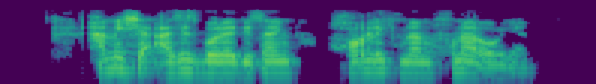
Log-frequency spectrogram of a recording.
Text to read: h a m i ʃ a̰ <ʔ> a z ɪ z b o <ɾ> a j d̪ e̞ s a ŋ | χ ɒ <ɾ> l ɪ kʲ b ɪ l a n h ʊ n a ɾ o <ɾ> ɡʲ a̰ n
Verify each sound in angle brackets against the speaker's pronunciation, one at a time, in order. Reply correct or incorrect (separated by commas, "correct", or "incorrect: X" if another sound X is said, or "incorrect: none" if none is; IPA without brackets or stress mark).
correct, incorrect: l, correct, correct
